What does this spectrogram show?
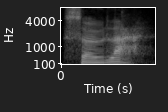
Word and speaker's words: solar: It's almost as if it ends just with an A. You almost ignore the R. Solah.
